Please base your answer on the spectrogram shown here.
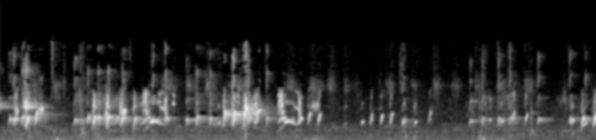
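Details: European goldfinch chicks begging to be fed: bursts of high, twittering chirps in short clusters separated by brief gaps, with quieter isolated chirps in the second half.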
